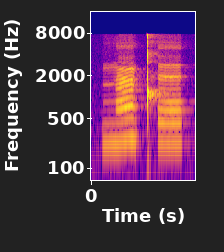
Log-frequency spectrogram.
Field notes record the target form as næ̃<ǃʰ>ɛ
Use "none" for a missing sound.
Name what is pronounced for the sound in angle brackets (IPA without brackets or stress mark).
ǃʰ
